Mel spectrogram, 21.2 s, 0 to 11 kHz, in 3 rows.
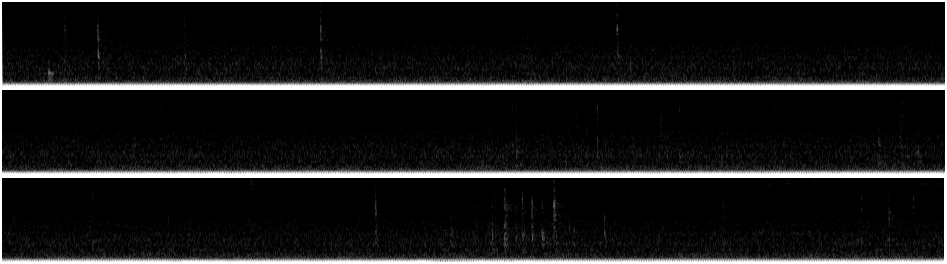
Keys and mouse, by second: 1.1 click, 1.3 space, 1.6 click, 2.4 space, 4.2 click, 5.9 click, 7.2 alt+click, 8.3 click, 10.9 alt+click, 11.5 alt+click, 12.1 alt+click, 12.9 click, 15.9 alt+click, 17.0-18.3 typing, 19.5 space, 19.8 click, 20.9 alt+click.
